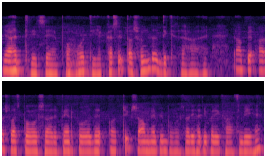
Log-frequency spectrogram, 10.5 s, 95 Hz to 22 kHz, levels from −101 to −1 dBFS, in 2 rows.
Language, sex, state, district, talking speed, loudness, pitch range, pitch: Hindi, male, Bihar, East Champaran, 150 wpm, -41 LUFS, 130-145 Hz, 135 Hz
